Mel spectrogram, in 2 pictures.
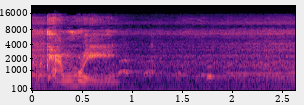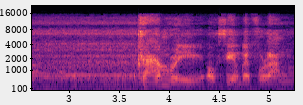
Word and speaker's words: Camry: หอม จริง ๆ ยัง ไง อ่ะ Camry Camry ออก เสียง แบบ ฝรั่ง ถ้า คน ไทย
